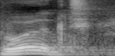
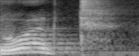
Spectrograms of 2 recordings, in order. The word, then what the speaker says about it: worked: this word word you can't say you can't pronounce this word is worked it is worked the last sound is it worked worked you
